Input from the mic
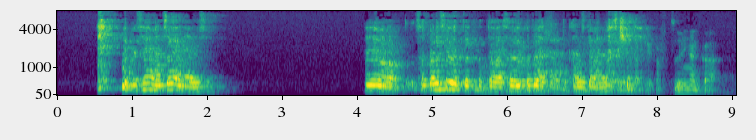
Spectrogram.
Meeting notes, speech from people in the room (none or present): present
